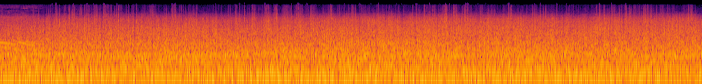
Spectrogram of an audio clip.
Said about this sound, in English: we're going straight to the Sonic Boom. Yeah, I want please. The Sonic Boom.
